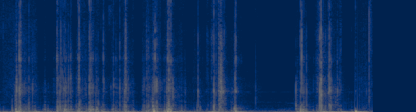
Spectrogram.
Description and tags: A plastic bottle cap opening.
bottle, bottle-cap, plastic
